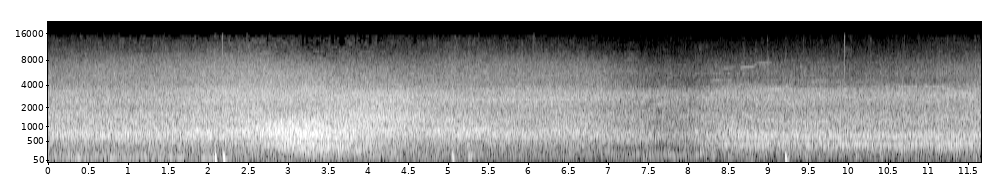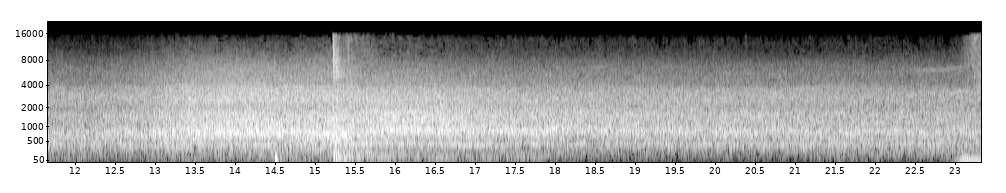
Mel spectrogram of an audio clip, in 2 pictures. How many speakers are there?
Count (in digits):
0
